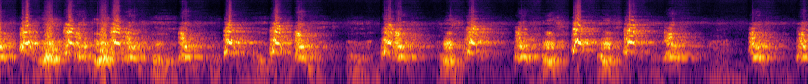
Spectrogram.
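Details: Boerboel, or South African Mastiff, one of the pair Enzo and Diva living in Egypt, giving deep, rapid barks in irregular bursts throughout, several barks close together, with no other clear sounds.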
